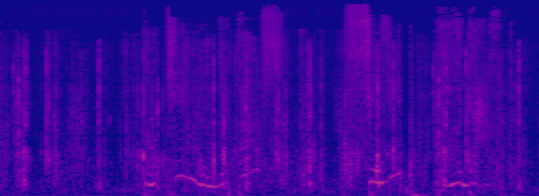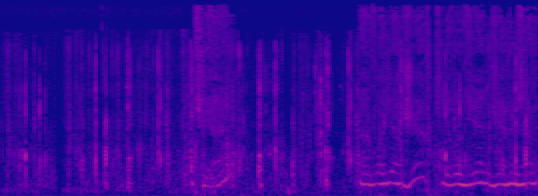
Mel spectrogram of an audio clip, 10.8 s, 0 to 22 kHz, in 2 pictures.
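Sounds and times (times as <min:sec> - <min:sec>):
horse hooves clopping on a road, pulling a chariot: 0:00.0 - 0:10.7
speech: 0:03.7 - 0:04.9, 0:09.4 - 0:10.7.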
